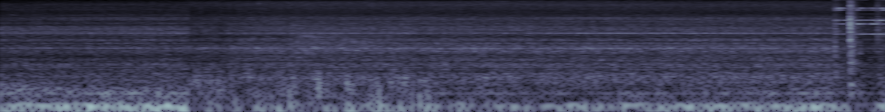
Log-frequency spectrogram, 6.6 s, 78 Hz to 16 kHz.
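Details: Oil boiler burner during air adjustment, combustion reading brought to about 11.5 on the analyser: smooth, constant low-pitched roar that settles slightly quieter, with no flutter or uneven firing. Normal, healthy burner operation.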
